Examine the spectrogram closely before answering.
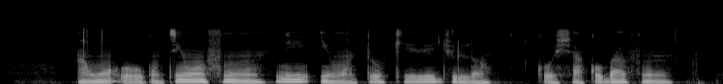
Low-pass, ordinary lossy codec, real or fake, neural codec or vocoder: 5.4 kHz; none; real; none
